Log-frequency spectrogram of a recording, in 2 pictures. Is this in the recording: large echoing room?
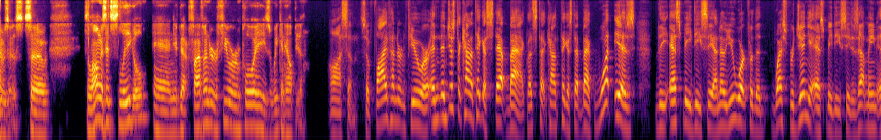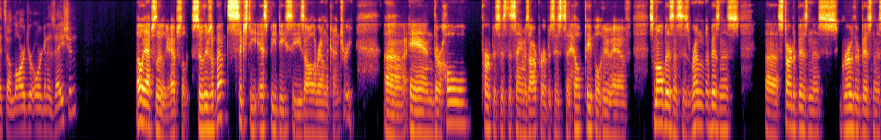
no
